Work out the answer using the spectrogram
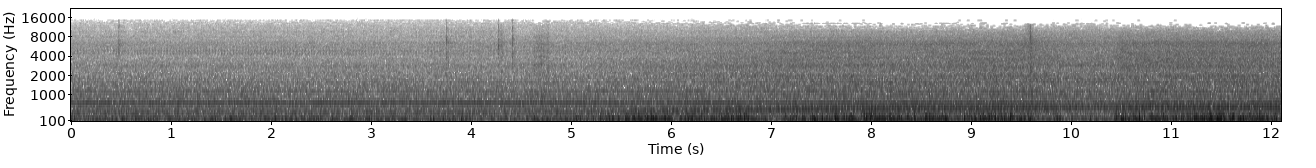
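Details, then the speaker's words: Gigabyte WindForce GTX 780 graphics card fan at maximum 100% speed: steady airy whoosh with a faint tone that climbs and holds; smooth, even fan at high speed, normal. "to 100 alright so I hope you enjoyed this is the wind force gtx 780 at maximum fan speed still"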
